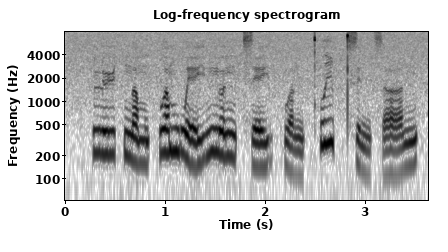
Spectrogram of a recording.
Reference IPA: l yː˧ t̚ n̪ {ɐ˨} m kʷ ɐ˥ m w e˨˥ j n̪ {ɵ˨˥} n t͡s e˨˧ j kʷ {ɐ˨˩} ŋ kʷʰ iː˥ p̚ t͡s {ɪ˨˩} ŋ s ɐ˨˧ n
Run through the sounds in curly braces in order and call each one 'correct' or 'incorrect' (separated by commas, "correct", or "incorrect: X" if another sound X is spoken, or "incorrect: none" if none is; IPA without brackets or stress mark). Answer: correct, incorrect: ɵ˧, correct, correct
